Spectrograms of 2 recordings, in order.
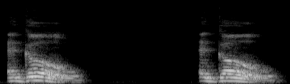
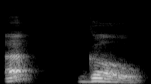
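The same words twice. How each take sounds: First: "Ago" with a weak schwa, then a strong GO; unstressed first syllable. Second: "Ago" in two separate beats, uh, go; syllable by syllable. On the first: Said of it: "first syllable has a schwa". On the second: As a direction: break "Ago" apart with a pause. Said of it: "Two syllables". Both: Shown as a demonstration.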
